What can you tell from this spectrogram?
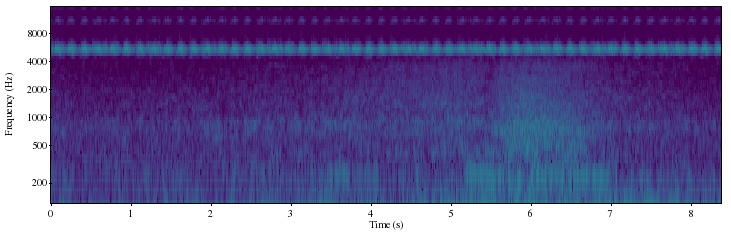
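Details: Nighttime crickets from Walnut, California chirp in a steady high pulsing trill; around the middle a brief soft rushing noise rises and fades beneath the insects.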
